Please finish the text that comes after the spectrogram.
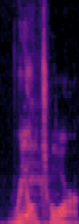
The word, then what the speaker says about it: realtor: Realtor. Yes, it's 2 syllables, realtor.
